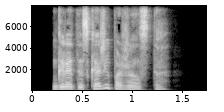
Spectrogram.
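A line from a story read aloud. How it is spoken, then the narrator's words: Soft. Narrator (Russian): мягко обратилась к ней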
